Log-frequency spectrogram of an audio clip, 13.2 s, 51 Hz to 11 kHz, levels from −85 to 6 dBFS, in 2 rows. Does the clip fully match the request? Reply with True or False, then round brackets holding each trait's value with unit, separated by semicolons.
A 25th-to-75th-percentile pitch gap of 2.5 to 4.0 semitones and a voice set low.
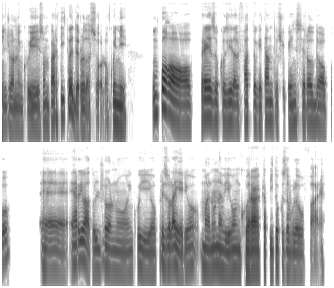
True (2.8 semitones; 110 Hz)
